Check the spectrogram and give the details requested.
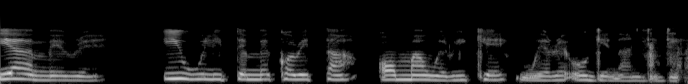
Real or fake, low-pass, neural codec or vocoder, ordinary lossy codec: real; 5.4 kHz; none; none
